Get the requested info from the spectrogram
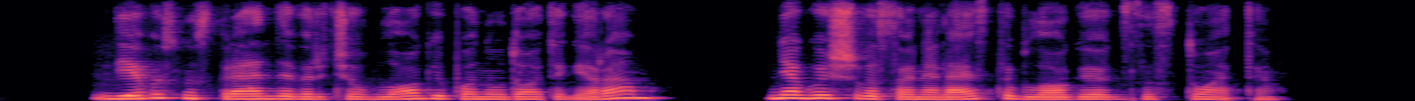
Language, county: Lithuanian, Kaunas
